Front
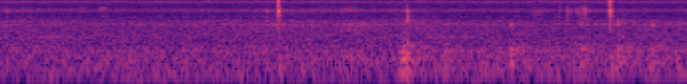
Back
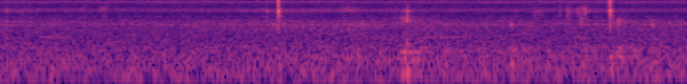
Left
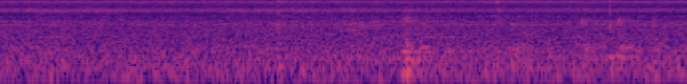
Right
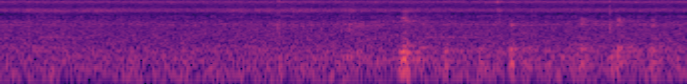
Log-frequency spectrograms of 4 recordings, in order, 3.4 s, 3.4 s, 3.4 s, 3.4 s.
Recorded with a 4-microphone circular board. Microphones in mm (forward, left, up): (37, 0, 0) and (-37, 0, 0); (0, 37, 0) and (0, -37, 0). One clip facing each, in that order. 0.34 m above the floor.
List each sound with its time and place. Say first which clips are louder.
1.7 s laughter: front 1 dB, right 4 dB; 65° right, 7 m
